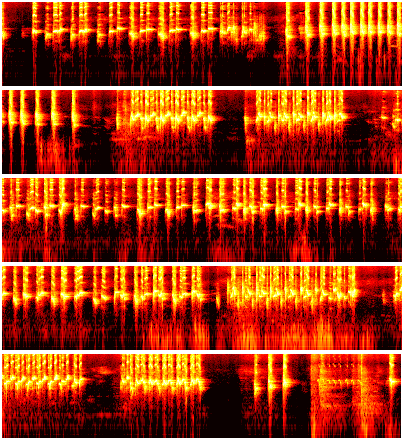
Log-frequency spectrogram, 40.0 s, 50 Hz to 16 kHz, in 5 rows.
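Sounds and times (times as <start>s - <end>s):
bird chattering calls: 0.0s - 9.6s, 12.9s - 33.8s.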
